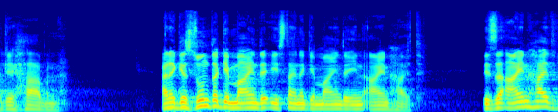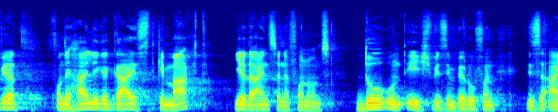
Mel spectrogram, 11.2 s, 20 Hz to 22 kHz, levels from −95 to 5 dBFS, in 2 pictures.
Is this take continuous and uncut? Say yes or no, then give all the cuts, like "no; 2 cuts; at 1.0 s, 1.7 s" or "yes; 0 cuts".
no; 1 cut; at 7.9 s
